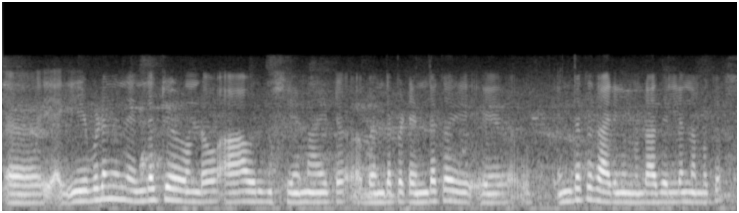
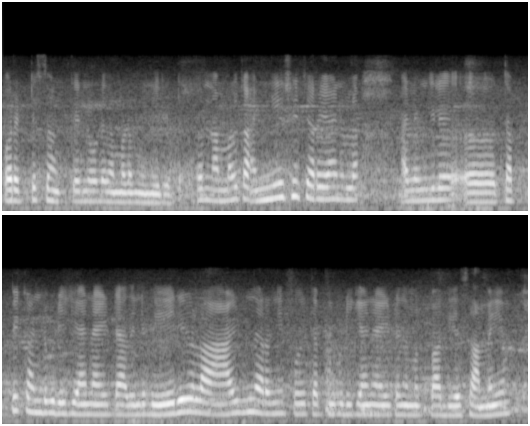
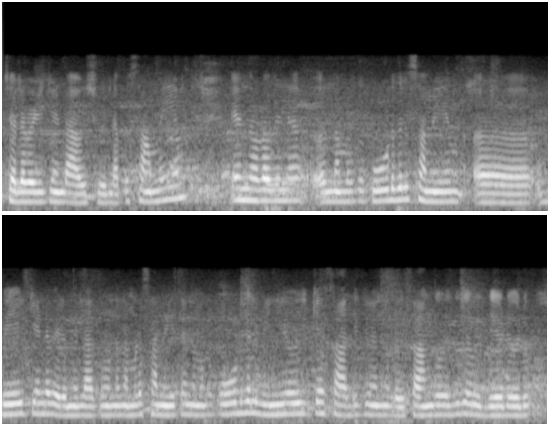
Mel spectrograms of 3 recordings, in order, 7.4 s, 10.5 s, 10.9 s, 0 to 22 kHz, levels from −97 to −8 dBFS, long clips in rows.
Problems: none marked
